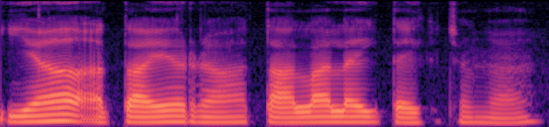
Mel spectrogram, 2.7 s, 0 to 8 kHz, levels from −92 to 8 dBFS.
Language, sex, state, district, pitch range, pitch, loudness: Wancho, male, Arunachal Pradesh, Longding, 120-130 Hz, 125 Hz, -18 LUFS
